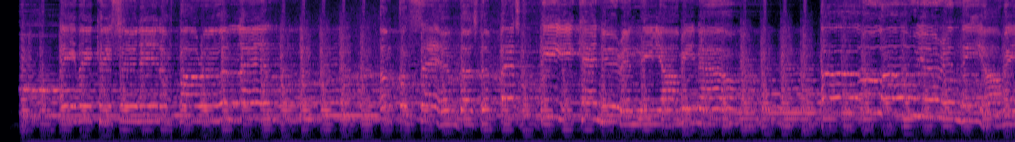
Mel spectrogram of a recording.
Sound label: rap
